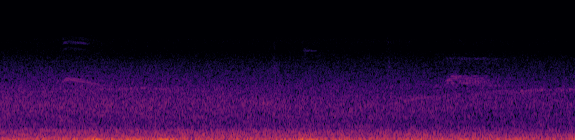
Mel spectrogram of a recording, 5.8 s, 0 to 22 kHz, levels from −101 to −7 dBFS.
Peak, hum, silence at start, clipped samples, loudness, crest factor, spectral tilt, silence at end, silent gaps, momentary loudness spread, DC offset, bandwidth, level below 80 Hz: -40 dBFS; none; 0 s; under 0.1%; -59 LUFS; 14 dB; -7 dB/octave; 0 s; none; 3 LU; under 0.1%; 8.4 kHz; -56 dBFS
